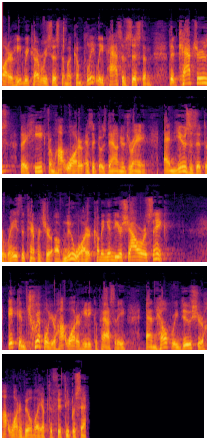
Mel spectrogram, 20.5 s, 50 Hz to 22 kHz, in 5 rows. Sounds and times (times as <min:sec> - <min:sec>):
Speech: 0:00.0 - 0:11.6, 0:12.4 - 0:18.2.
